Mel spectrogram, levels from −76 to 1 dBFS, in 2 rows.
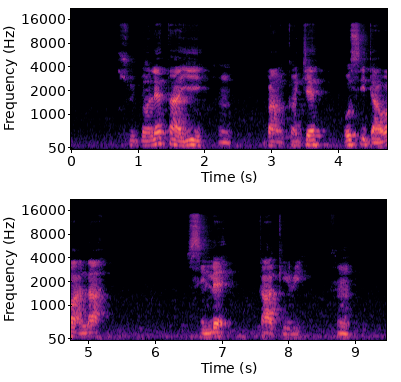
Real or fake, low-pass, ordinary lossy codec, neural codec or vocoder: fake; 14.4 kHz; none; vocoder, 44.1 kHz, 128 mel bands every 256 samples, BigVGAN v2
